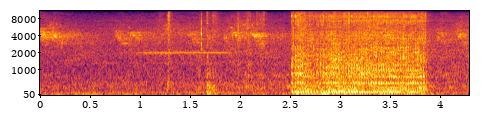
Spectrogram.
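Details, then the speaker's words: A rough, low grinding groan runs about a second and a half as a Toyota RAV4 power liftgate is opened remotely: a worn liftgate strut with play in it. "All right. As you can hear, this is coming from the struts. I think this is worn."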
